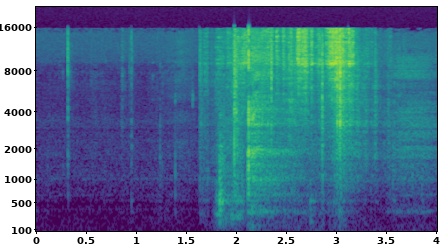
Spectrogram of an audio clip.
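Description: Metal clattering and clinking for about two seconds from about a second and a half in, as a steel ruler is picked up and handled against twisted craft wire, after a single light click just after the start.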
